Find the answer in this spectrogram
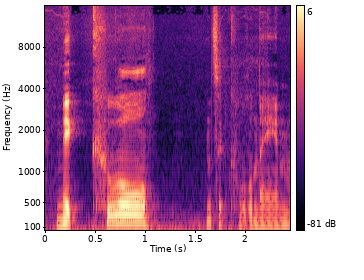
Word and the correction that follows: McCullough: I'm probably pronouncing it wrong. – McCullough. – McCullough.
